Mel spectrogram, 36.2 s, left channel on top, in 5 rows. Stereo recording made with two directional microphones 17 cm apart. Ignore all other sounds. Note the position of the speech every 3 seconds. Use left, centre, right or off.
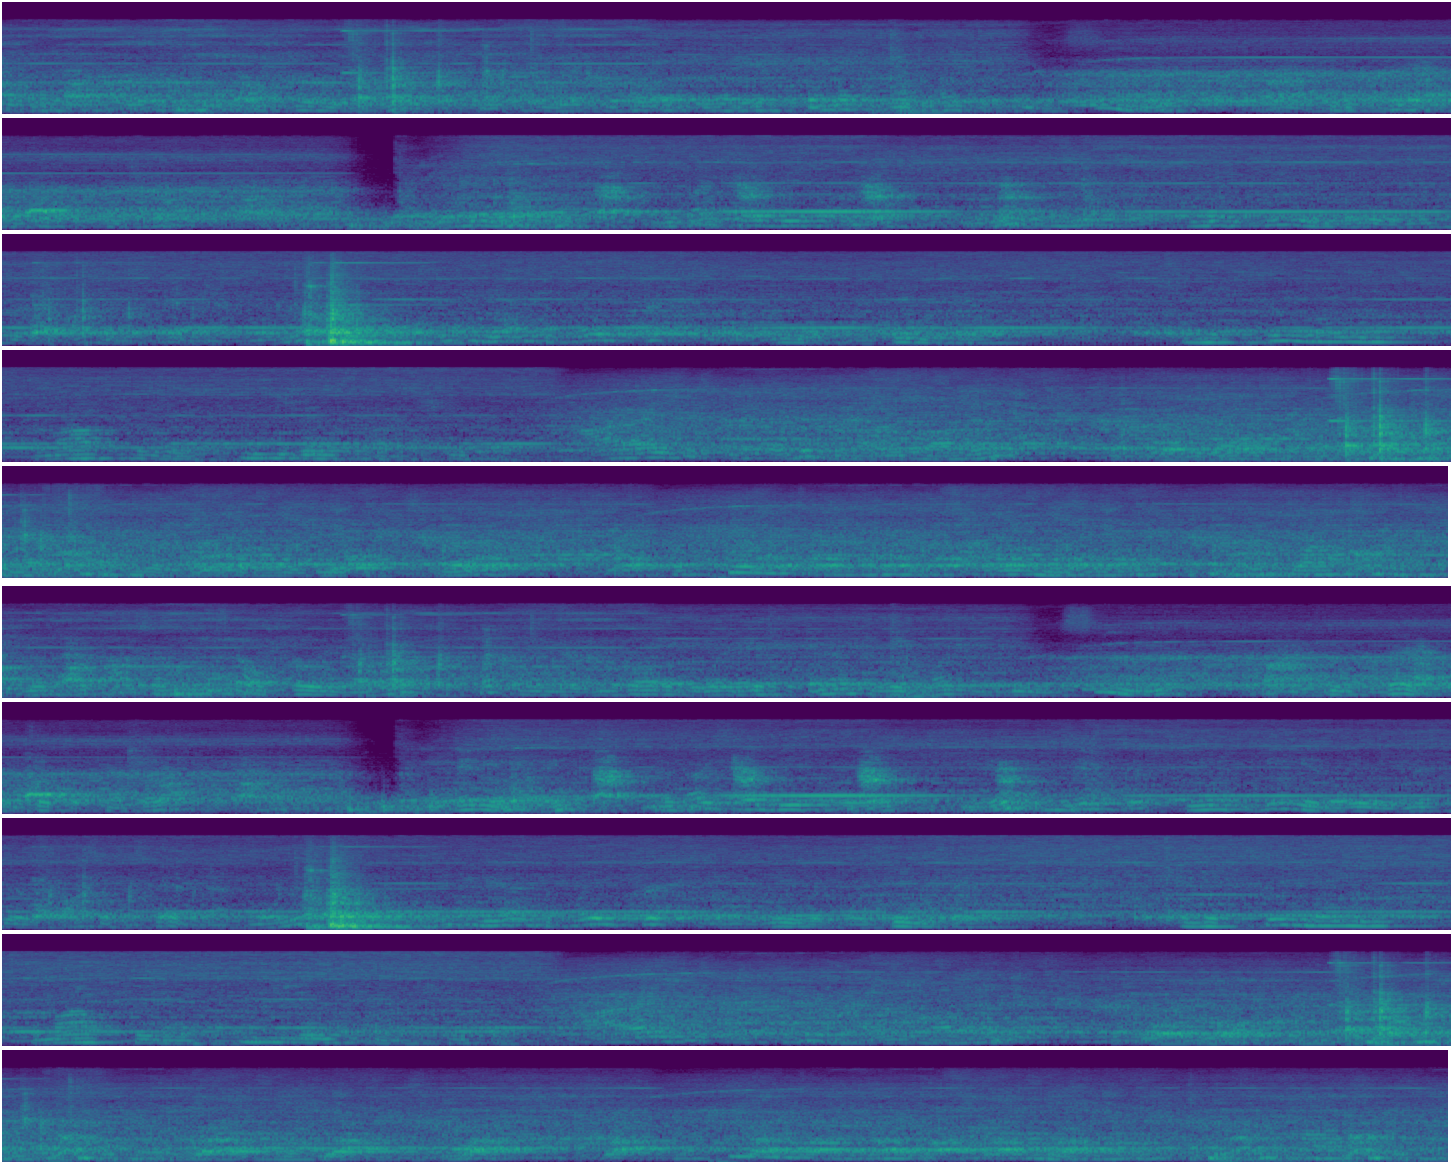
right, right, right, right, right, right, right, right, left, left, left, left.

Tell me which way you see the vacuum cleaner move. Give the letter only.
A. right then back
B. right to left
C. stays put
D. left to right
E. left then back
A.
